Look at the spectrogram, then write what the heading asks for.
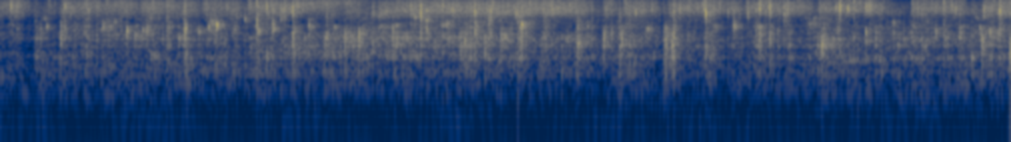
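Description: Sliced onions frying in hot oil and ghee in a pressure cooker: a steady sizzle with dense crackling.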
